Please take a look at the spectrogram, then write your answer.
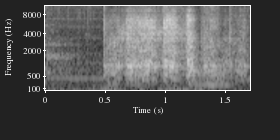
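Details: Royal Enfield Himalayan in cold weather, key on, in neutral: about one second of starter whirr that never catches; no-start the owner blames on a weak battery and plans to replace it.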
